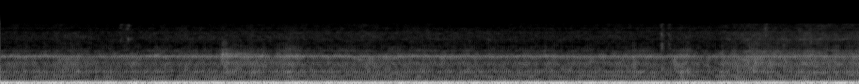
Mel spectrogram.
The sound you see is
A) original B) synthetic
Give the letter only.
B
